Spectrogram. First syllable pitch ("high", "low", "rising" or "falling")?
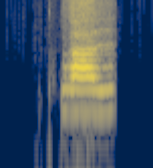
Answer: high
